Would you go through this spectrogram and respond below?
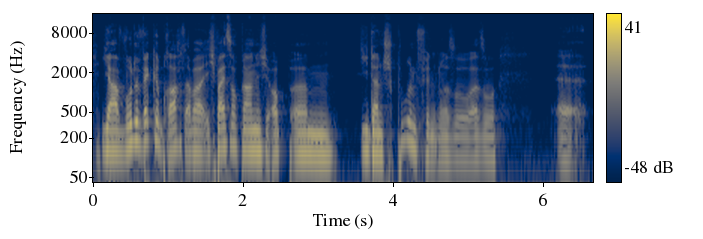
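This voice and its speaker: German guy podcast co-host, medium pitch, casual chat, kinda hesitant, feels his way through sentences. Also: steady tone, moderate pace, a little mellow. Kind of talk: casual chat, discussing an audio drama.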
